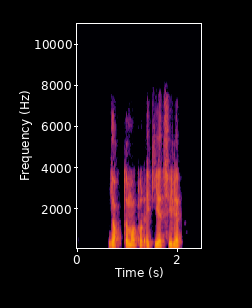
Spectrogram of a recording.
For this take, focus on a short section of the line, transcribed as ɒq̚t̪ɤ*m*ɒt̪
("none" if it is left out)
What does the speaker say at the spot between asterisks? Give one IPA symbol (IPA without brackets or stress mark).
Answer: m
